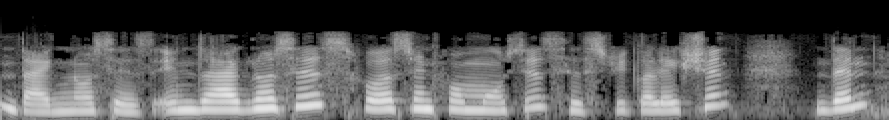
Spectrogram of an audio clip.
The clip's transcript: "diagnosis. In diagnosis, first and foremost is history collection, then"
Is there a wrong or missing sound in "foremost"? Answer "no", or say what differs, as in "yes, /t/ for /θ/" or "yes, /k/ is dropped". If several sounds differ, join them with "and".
yes, /t/ is dropped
